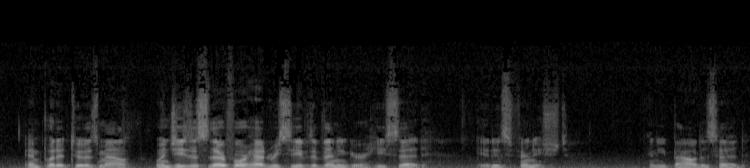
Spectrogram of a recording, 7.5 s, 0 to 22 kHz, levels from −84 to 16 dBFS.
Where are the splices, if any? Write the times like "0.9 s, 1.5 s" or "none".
1.4 s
